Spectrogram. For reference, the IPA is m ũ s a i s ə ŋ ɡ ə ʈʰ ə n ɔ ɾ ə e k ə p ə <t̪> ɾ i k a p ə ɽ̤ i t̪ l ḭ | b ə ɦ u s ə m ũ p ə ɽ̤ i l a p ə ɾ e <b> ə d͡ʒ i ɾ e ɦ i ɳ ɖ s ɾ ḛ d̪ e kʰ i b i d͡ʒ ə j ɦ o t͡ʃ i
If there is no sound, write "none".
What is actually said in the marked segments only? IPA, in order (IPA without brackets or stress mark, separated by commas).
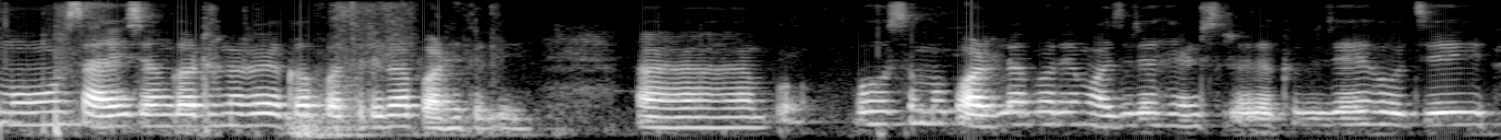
t̪, m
